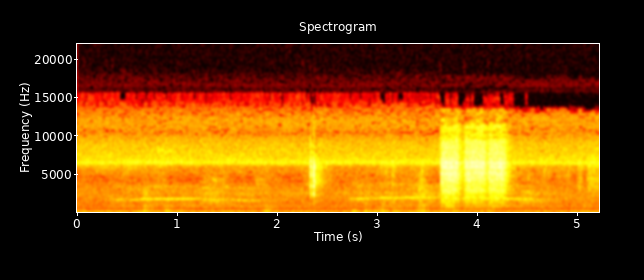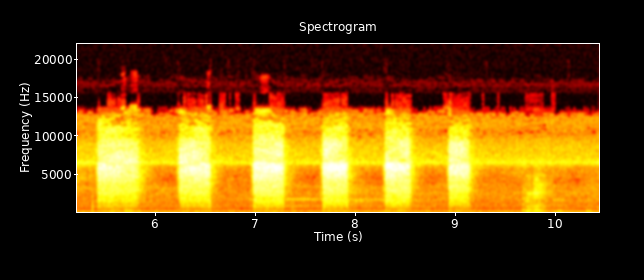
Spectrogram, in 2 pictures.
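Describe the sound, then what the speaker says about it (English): Short bursts of aerosol headlight coating sprayed from a can, about eight hissing blasts of varying length, with gaps between them and a steady low background hum. "And now you just spray on the headlight coating."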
